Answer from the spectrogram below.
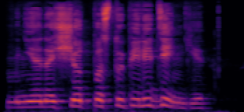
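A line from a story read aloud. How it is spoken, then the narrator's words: Dry. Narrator (Russian): сухо уведомил он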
